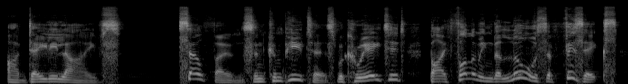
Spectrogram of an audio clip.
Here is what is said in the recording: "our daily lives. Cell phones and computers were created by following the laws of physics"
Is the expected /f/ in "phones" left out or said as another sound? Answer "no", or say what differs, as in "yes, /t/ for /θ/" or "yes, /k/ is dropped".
no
